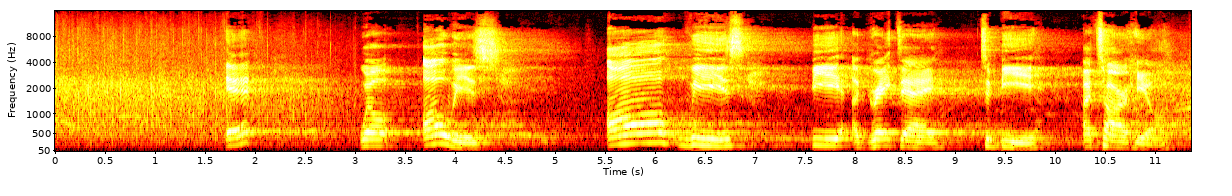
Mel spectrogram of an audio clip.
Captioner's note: applause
